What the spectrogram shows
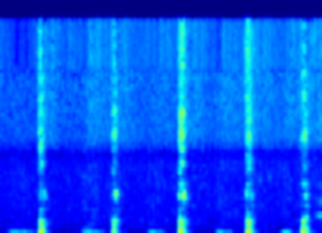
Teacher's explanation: In the articulation of this sound, when you touch your throat, you will discover that there is a vibration. There is a strong and thick vibration. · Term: voiced sound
